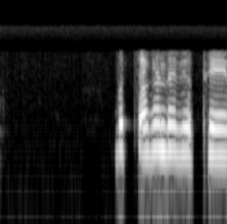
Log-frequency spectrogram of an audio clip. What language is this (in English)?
Punjabi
